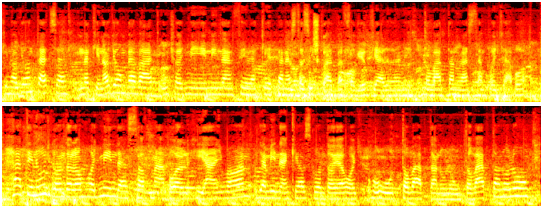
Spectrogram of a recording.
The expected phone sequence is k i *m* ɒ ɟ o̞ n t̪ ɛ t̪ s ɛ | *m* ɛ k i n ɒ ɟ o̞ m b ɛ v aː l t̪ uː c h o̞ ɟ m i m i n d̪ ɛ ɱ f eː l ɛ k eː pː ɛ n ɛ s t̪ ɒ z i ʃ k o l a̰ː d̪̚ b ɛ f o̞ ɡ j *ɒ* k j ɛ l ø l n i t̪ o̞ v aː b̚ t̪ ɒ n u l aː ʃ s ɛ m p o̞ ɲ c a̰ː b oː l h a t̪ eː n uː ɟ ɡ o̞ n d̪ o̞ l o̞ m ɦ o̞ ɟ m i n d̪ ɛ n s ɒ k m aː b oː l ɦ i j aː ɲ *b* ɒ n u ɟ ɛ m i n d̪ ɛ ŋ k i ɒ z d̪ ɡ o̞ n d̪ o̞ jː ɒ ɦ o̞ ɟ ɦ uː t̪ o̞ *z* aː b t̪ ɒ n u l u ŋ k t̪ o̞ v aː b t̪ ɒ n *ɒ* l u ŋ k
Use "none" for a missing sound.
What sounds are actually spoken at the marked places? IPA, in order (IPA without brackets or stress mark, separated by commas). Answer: n, n, u, v, v, u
